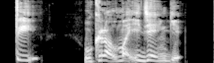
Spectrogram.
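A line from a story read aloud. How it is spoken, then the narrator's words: Sobbing. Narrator (Russian): всхлипывала она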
